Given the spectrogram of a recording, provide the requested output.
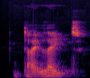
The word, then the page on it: dilate: British English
